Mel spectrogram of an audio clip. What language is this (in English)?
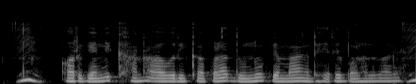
Bhojpuri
